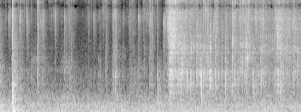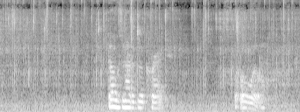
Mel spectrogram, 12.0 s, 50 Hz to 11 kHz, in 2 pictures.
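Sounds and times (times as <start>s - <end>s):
egg sizzling in frying pan: 0.1s - 12.0s.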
